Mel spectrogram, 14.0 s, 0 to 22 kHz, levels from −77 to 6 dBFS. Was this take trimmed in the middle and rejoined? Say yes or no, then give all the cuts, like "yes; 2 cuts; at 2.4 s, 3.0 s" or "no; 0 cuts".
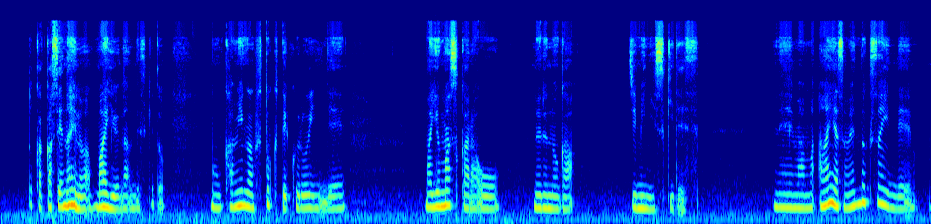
yes; 1 cut; at 9.4 s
